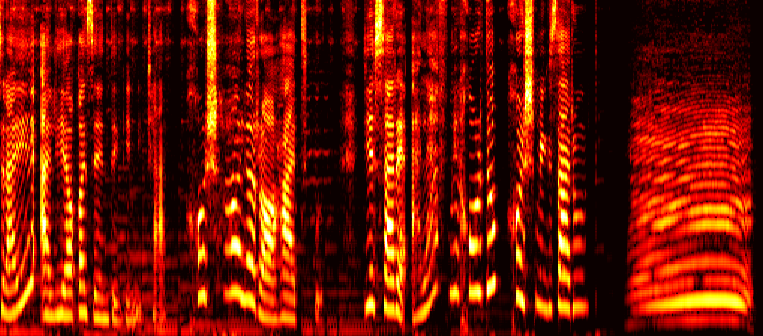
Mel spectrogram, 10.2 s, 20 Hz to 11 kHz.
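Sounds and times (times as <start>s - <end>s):
speech: 0.0s - 10.1s
big fat cow mooing on a farm: 8.4s - 10.1s.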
